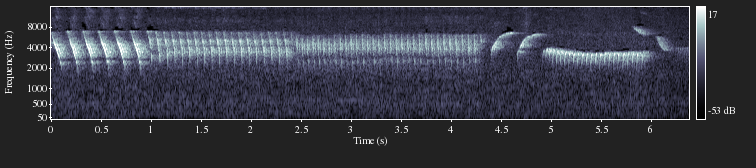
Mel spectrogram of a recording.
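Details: Canary of the panda variety, no cage bars, delivering a few loud chirps followed by a long even buzzing trill, a pair of upward-curving whistles and a steady rolled note.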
